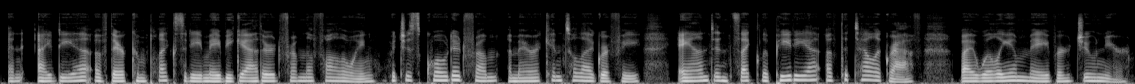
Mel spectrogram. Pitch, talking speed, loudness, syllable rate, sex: 160 Hz, 135 wpm, -18 LUFS, 5.0 syllables/s, female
